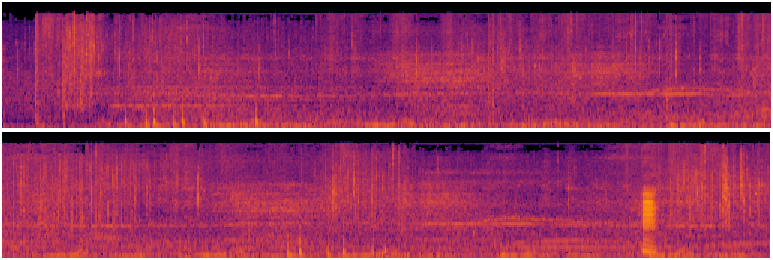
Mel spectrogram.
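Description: Footsteps thud and crunch over wooden planks and rubble.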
